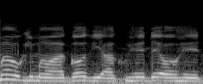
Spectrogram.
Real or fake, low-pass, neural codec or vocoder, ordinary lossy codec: real; 7.2 kHz; none; none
